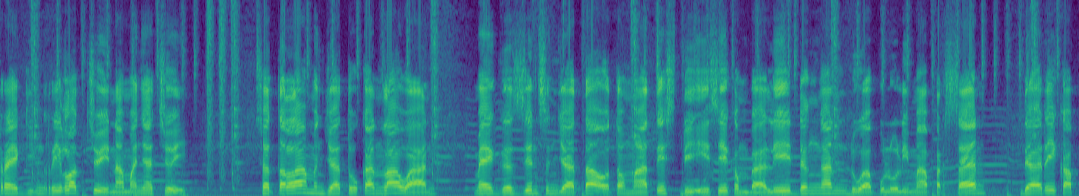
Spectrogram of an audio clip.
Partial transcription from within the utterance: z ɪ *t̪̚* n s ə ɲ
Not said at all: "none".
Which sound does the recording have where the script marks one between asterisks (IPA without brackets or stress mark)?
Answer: none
